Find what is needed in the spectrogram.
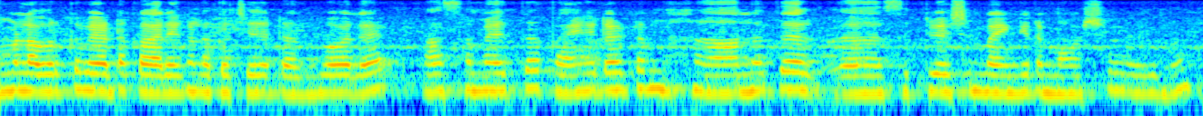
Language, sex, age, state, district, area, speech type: Malayalam, female, 30-45, Kerala, Alappuzha, rural, spontaneous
